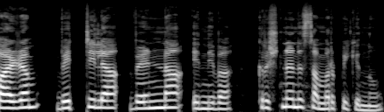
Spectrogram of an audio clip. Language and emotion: Malayalam, neutral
